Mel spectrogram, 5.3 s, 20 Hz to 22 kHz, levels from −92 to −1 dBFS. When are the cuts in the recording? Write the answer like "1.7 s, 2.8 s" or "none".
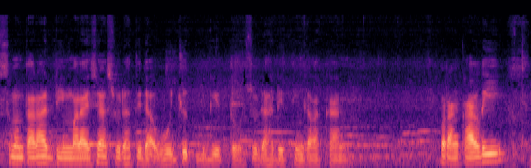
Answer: none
